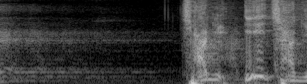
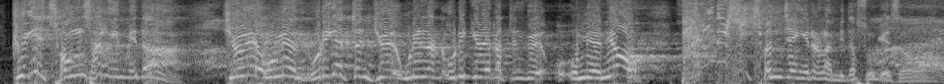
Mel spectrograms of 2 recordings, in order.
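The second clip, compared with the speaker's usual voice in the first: emphatic sermon climbing high; full-force preaching; 9 semitones higher, 6 dB louder than usual. Real, not acted. Preacher describing the war between false and true self, full-force preaching. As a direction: proclaim it with growing intensity.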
